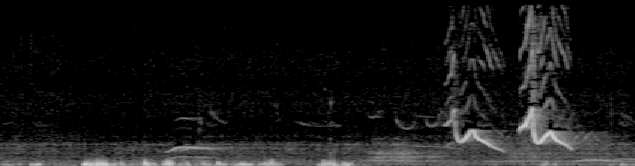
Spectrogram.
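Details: A Pyrrhuloxia next door gives two loud, sharply down-slurred whistles about half a second apart, after a few fainter thin notes, with low thumping bumps and a quiet outdoor background.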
